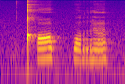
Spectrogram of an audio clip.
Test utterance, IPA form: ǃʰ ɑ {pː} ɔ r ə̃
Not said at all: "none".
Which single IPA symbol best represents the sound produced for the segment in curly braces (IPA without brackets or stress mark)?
pː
